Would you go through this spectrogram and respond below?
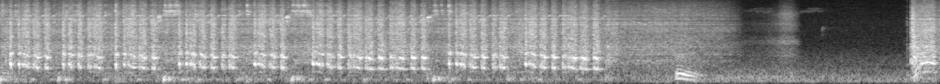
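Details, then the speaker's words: Engine of a cheap car just reassembled, timing and valve lash set, first start attempt after rebuild: steady starter churning three to four beats a second for several seconds without catching; crank no start, owner suspects something not hooked up properly. "Oh well. A little less exciting than I expected. Makes me wonder if we don't have something hooked up properly."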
